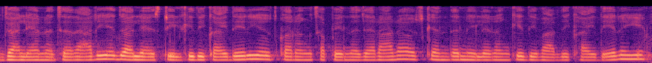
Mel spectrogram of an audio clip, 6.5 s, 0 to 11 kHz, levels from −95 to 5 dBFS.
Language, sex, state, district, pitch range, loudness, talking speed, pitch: Hindi, female, Bihar, Kishanganj, 165-185 Hz, -17 LUFS, 265 wpm, 175 Hz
